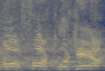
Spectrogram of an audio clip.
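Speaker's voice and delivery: jokey, high, shouted Australian accent.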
